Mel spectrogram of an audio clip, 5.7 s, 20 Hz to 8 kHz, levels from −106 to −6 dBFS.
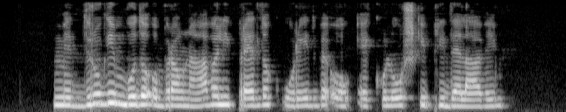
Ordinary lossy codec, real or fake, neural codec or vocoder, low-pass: none; real; none; 7.2 kHz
